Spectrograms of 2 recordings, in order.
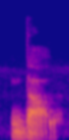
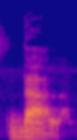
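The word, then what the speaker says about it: دال: Though we are writing it as English equivalent D, but it's not exactly D as in den, but the sound the as in letter the itself. Okay, so this letter the. So how do we pronounce Dal?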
